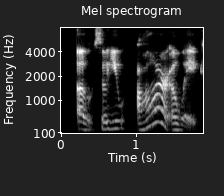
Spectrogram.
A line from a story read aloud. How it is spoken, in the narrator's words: she giggles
